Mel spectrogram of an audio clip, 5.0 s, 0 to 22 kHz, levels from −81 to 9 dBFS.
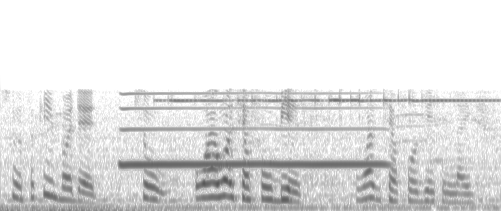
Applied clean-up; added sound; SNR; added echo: none; Bell + Wind instrument, woodwind instrument; -1 dB; none.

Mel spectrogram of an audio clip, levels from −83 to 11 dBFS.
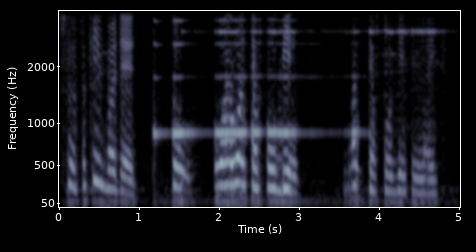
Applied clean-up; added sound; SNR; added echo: neural mask model RNNoise.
